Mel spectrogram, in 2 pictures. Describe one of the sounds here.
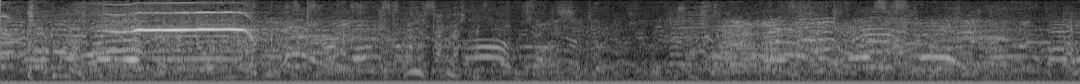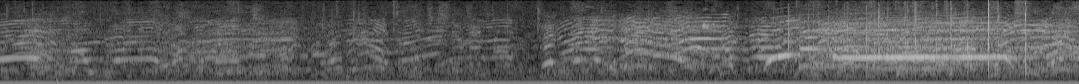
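Young women shout to each other across an outdoor field.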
